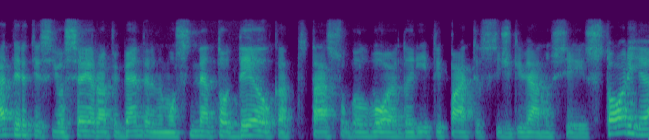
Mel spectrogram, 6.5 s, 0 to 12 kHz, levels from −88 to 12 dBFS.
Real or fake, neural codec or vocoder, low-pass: real; none; 7.2 kHz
